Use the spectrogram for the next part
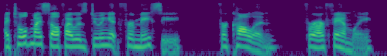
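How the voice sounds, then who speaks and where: A woman's voice: mid-range voice, sing-song, fairly quick, sharp tone, no echo. A woman narrating a dramatic first-person confessional story in a tense, intimate way.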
